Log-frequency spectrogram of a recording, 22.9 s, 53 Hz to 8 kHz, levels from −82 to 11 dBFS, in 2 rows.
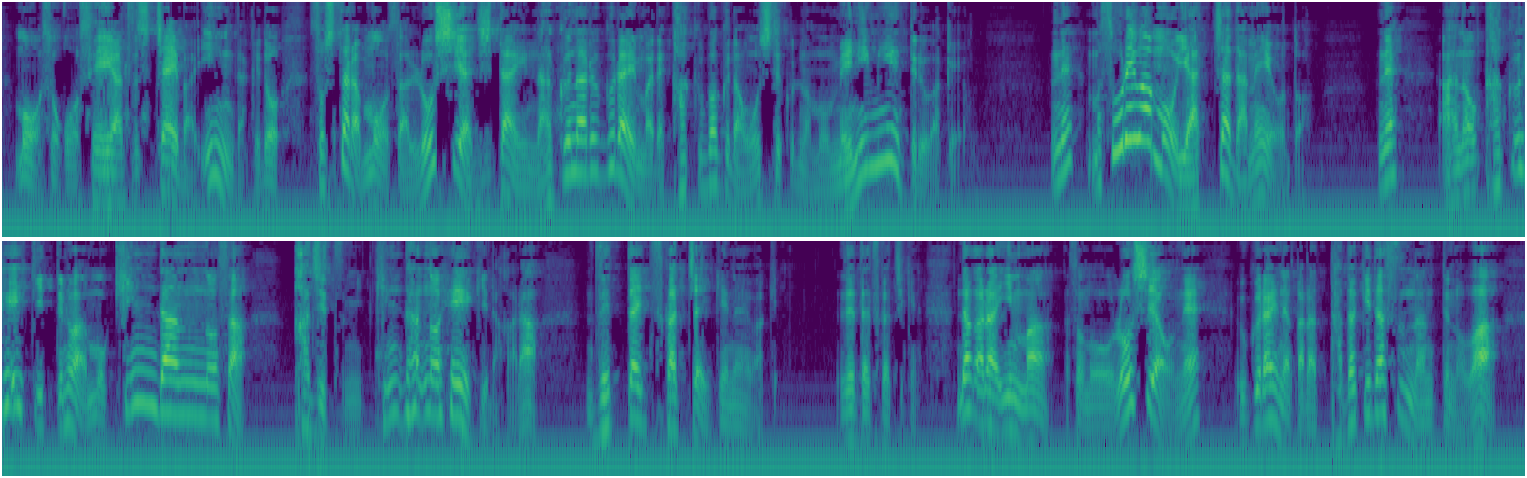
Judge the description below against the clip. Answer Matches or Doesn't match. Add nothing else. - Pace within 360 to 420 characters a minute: Matches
